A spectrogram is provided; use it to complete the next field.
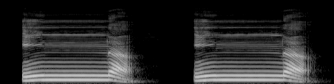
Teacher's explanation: गुन्ना जब करेंगे तो इसकी मिकदार 1 अलिफ के बराबर रखेंगे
